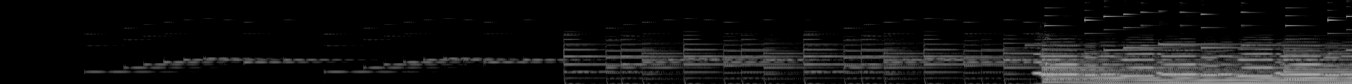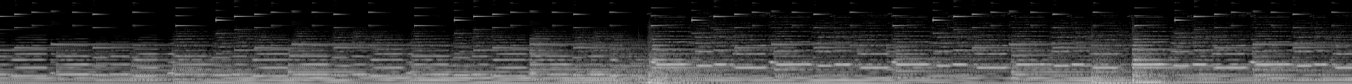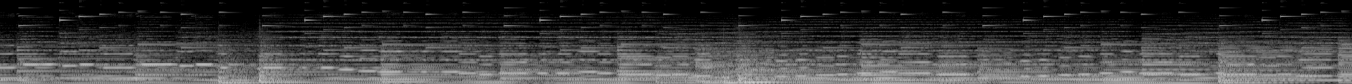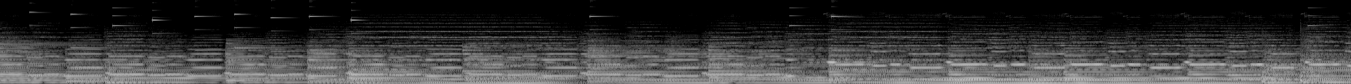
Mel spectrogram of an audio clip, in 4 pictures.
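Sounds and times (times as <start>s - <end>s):
flute playing in G minor: 10.4s - 54.0s.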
